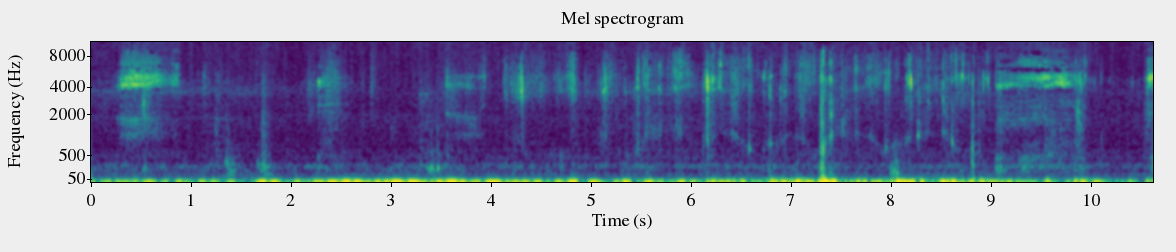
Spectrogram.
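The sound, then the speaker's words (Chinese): Chewing and crunching from someone eating a homemade sandwich: many soft, irregular bites and mouth clicks, faint and close, with no voices heard. “今天吃什么？ 哇， 三明治。”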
